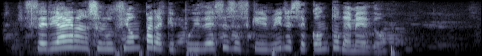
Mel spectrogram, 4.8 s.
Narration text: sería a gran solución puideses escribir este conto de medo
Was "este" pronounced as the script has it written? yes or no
no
